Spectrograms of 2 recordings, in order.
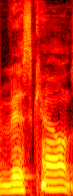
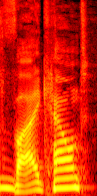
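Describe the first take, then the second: First: The s in the first syllable is sounded. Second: The s in the first syllable is silent. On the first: The speaker calls it wrong. "not Viscount" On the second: The speaker calls it right. "the word is actually pronounced Viscount"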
